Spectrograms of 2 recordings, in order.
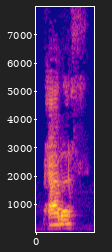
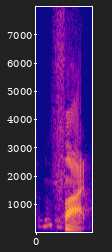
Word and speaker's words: Pfaadt: Padef. – Fart, yeah. – Fart, I call him Fart because it sounds like, but it's Fart, yeah. P-F-A-A-D-T.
